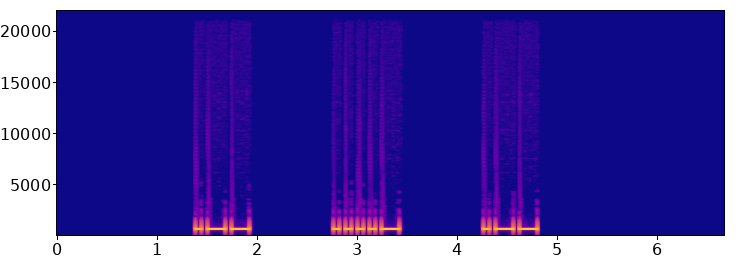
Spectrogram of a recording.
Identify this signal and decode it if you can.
Morse code, heard as a keyed tone, about 20 wpm, 700 Hz. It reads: W 4 W
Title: 114 Lesson 19e - Letter w - Three Characters 20wpm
